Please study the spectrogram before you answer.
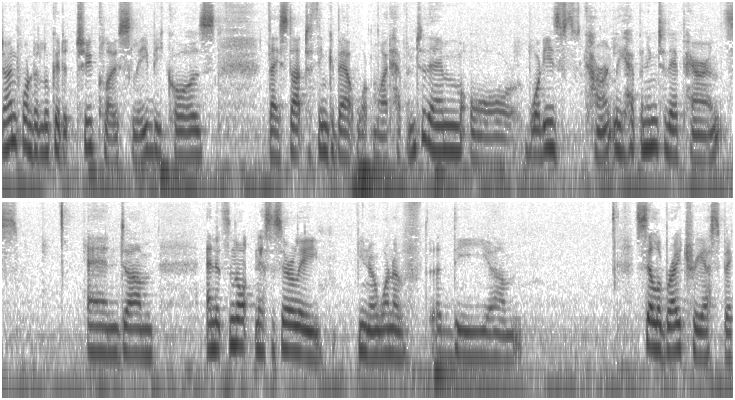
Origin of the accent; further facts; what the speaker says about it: Australia; And I, as an Australian, was sitting there wondering why long-term care insurance was so successful in France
